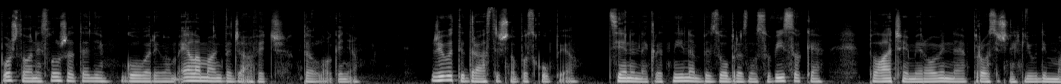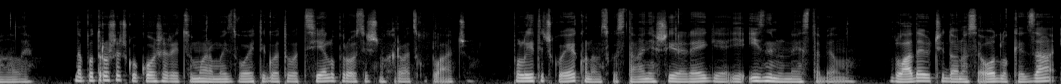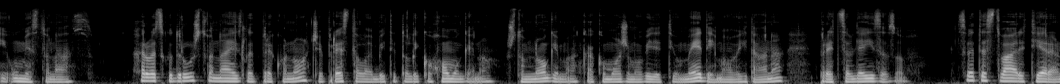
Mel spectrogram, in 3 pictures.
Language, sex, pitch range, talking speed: Croatian, female, 125-145 Hz, 140 wpm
